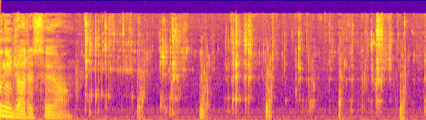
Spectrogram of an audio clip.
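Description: A young man gulps down a drink.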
